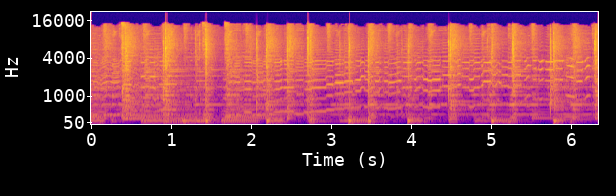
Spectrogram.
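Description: Balkan wedding band playing an instrumental passage: trumpet and clarinet carrying the melody over a steady beat.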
